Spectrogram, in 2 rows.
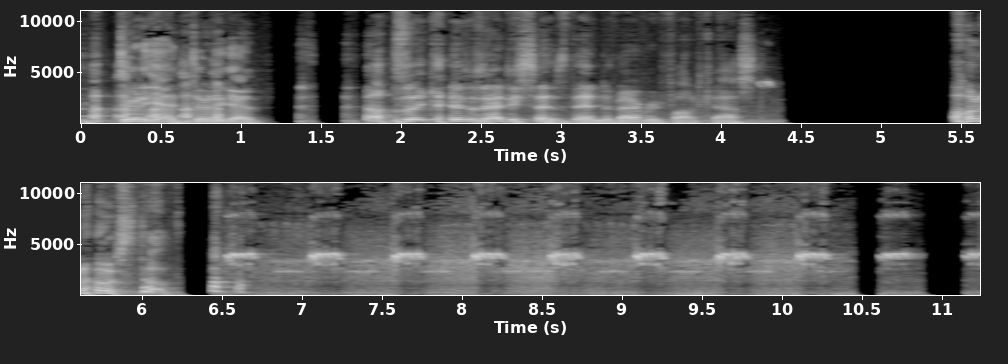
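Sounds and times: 
speech: 0.0 - 1.2, 1.8 - 4.4, 5.4 - 6.3
laughter: 0.0 - 2.4, 6.4 - 6.8
cricket chirping: 6.4 - 11.2.

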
